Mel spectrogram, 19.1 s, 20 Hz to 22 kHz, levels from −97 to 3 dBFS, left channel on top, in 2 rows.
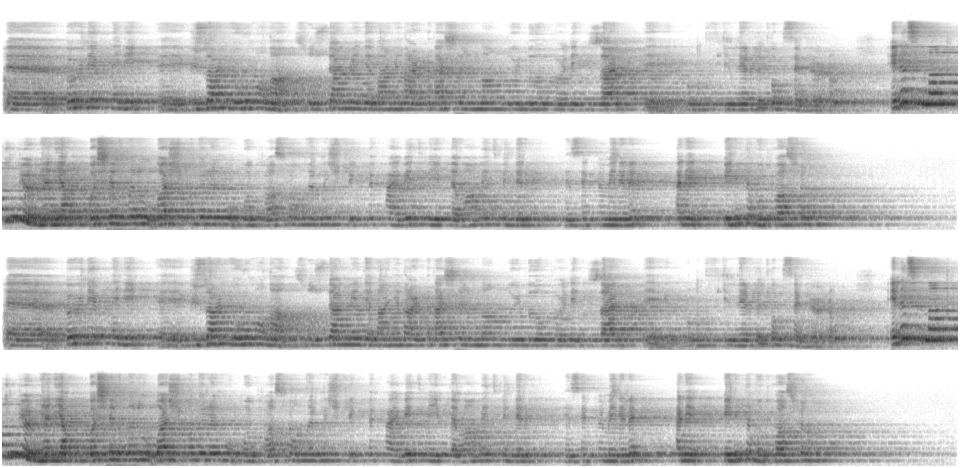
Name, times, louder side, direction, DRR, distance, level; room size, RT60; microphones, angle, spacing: voice 1, 0.0-7.6 7.9-8.4 8.9-12.9 13.4-14.8 15.2-15.9 16.3-16.5 16.8-17.7, equal, 25° right, -3 dB, 2.5 m, -29 dB
21.5 x 7.5 x 3.5 m, 2.4 s
head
